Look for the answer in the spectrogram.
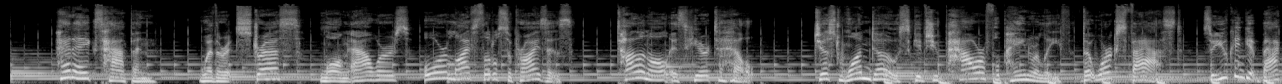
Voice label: Commercial, Female Voice Over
